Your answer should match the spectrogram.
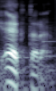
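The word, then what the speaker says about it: Héctor: sounds much softer until the name hector is spelled with the letter h, but in Spanish this letter is not readable from that hector incorrect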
